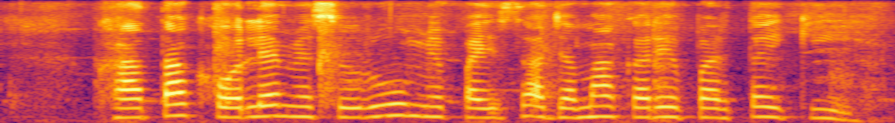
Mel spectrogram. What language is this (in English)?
Magahi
